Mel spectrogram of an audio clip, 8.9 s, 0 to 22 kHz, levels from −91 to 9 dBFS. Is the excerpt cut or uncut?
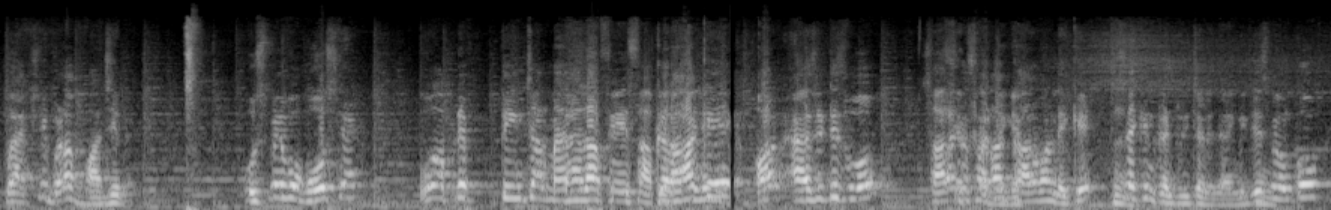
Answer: uncut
